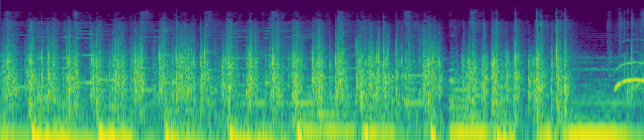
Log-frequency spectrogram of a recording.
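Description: Irish dance hard shoes striking a stage floor in fast, dense heavy-jig rhythms over recorded jig music. The stepping stops about seven seconds in while the music holds a final low note.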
